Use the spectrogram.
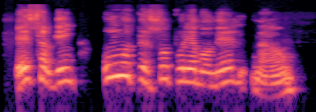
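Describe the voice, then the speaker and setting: A man talks at a fairly slow pace with lively intonation. His voice sits high for a man and has a dark, mellow tone. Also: dry, close sound with no echo. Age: 60s. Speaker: radio host. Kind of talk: casual chat.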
